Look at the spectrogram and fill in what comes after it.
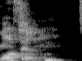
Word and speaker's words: Wotton: Wotton. – So Cotton with a W. Wotton.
